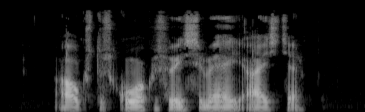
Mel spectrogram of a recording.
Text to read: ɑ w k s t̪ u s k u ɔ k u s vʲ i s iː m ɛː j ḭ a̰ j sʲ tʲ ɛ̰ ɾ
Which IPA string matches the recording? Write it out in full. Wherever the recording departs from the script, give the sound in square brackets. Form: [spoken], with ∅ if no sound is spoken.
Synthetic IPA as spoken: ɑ w k s t̪ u s k u ɔ k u s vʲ i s [i] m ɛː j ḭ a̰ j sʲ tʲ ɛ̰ ɾ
